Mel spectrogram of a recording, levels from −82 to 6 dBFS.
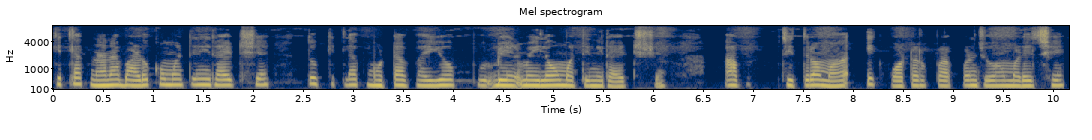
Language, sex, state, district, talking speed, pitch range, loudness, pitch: Gujarati, female, Gujarat, Valsad, 140 wpm, 200-225 Hz, -16 LUFS, 210 Hz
